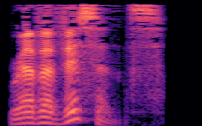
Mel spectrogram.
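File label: "reviviscence", British English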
